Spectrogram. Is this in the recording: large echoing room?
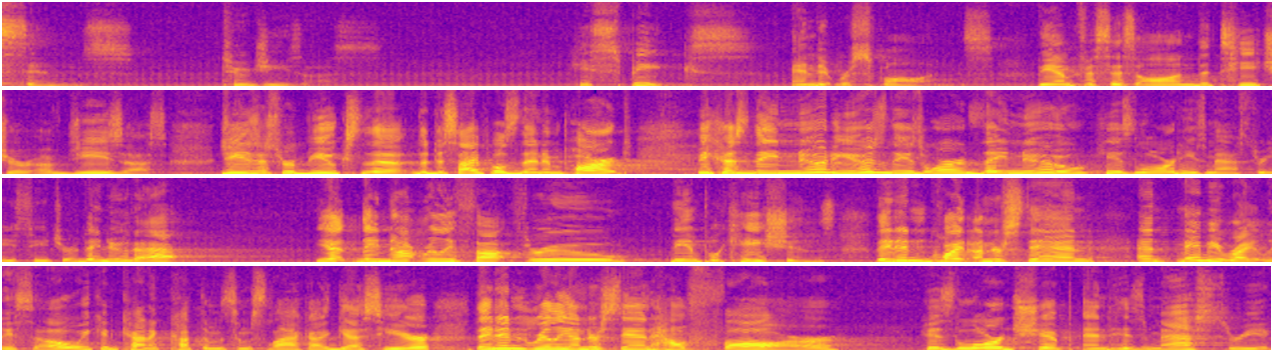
yes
